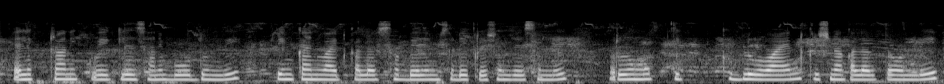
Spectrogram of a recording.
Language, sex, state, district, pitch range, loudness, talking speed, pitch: Telugu, female, Telangana, Karimnagar, 220-235 Hz, -16 LUFS, 135 wpm, 225 Hz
